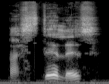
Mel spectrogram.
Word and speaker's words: pasteles: So when the word ends in a vowel, N or S, place the stress on the next to last syllable.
